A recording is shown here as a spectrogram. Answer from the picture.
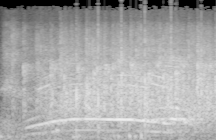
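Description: Steady, loud applause from an audience for a new member of the Bolso of Steel Hall of Fame, a dense crackle of clapping with a whistle-like tone sweeping across it, swelling in after a brief quiet start.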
